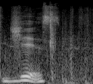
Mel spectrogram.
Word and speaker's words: Jess: Floris Marjolaine and Jess, pronounced Jis, catch me, and we navigate together, flat but surprisingly hard to walk on terrain.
